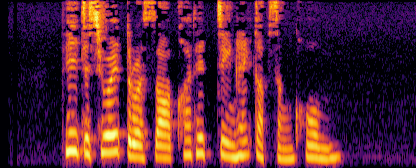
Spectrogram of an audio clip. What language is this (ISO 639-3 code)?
tha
